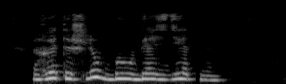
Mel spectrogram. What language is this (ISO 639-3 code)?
bel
